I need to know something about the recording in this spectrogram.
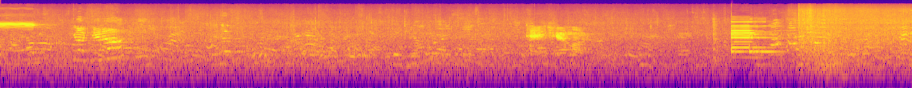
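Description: A crowd of people chatters in an echoing indoor pool hall.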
